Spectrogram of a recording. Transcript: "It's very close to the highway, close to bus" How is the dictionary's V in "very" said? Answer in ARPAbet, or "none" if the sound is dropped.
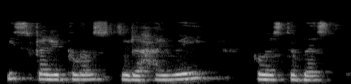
F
